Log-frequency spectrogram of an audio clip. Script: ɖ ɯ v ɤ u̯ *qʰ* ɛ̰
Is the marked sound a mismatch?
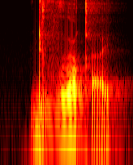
no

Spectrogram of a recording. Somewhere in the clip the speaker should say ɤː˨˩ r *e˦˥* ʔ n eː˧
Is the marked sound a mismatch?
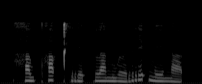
yes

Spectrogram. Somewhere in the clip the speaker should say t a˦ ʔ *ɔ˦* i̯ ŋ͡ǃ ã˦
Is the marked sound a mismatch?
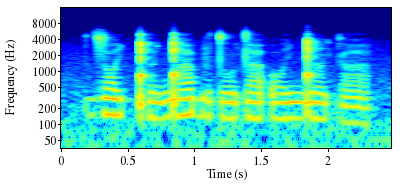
no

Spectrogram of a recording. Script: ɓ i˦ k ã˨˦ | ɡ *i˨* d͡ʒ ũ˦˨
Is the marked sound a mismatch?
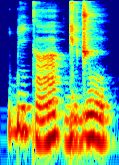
no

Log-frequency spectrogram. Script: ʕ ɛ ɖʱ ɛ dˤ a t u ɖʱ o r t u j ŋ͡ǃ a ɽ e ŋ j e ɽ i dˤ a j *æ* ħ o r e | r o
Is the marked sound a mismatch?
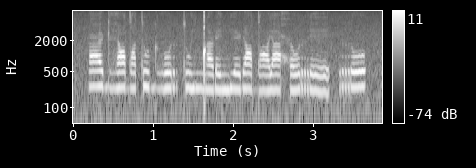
yes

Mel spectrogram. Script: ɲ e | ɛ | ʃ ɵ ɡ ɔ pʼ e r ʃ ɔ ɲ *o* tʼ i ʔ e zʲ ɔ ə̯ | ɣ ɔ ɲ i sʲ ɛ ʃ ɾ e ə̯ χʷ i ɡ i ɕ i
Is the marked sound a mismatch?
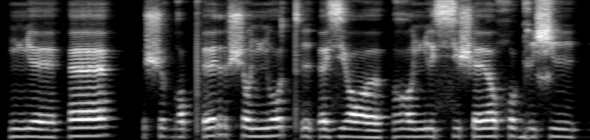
no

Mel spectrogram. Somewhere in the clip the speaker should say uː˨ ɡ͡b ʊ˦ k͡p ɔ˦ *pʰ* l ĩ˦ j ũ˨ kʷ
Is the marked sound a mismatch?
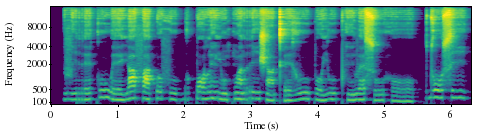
yes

